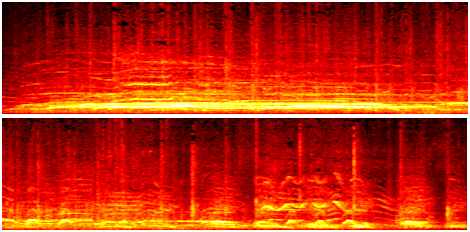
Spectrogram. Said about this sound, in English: Ketchikan High School's academic decathlon team won the state championships in February and then brought home a first-place win from the national competition in April. They were welcomed home by a large, enthusiastic crowd despite a downpour.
